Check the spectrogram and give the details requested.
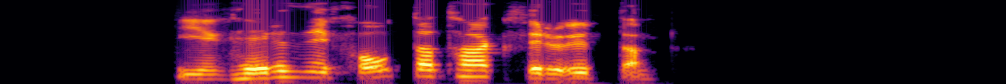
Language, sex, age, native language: Icelandic, male, 18-19, Icelandic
